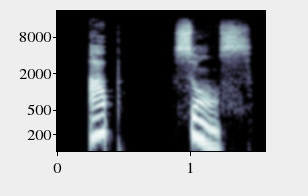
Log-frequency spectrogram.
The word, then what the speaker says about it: Absence: Absence ist ein französisches Wort. Das Wort bedeutet Abwesenheit. Die Aussprache von Absence ist so: Absence.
